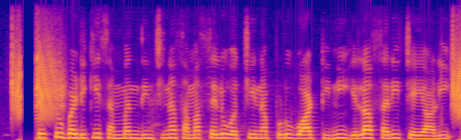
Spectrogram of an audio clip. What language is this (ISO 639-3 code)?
tel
